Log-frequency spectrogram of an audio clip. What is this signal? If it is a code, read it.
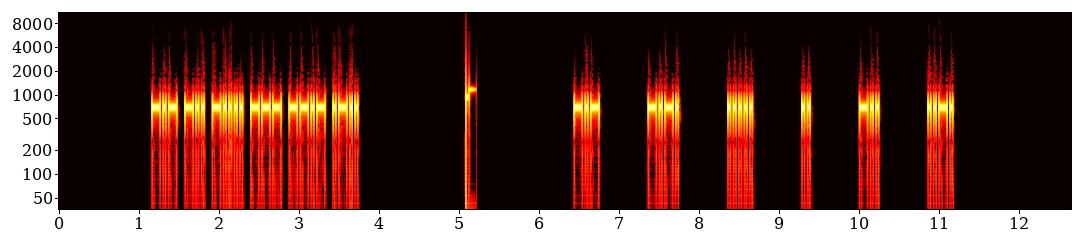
Morse code, heard as a keyed tone, about 36 wpm, spaced as for 18 wpm, 700 Hz. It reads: KD6OQL KC5IDF
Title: USA Call Signs - 6 Characters - 6x Character Spacing - 35wpm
